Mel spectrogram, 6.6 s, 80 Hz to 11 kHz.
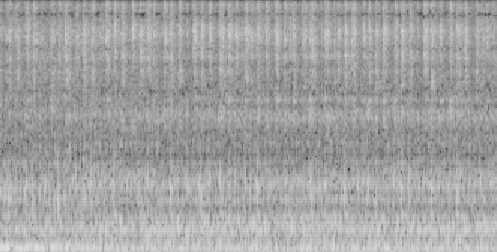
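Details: Outboard on a 1992 Lund Pro-V idling loudly with rapid regular light tapping; owner suspects rod knock or piston slap, unconfirmed; light blue smoke, carb thought tuned right, runs slow.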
